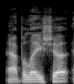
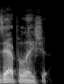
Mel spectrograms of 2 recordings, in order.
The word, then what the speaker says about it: Appalachia: on how to pronounce Appalachia, and 76% said that Appalachia is the way you say it.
